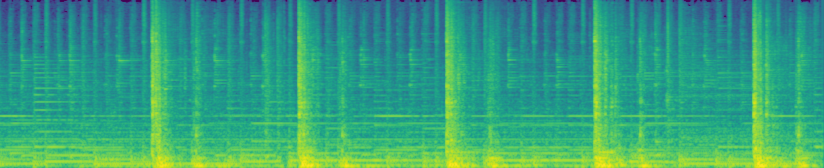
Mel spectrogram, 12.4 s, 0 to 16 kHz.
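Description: Danuser SM40 hydraulic post hammer striking the top of a steel fence post, five heavy blows a little over two seconds apart, over the steady running of the track loader's engine.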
